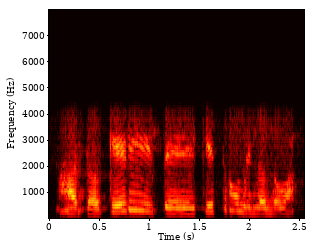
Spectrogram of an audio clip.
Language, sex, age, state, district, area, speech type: Sindhi, female, 18-30, Gujarat, Junagadh, rural, conversation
